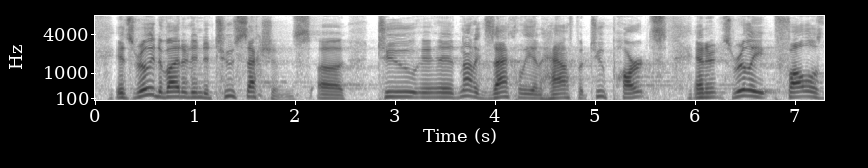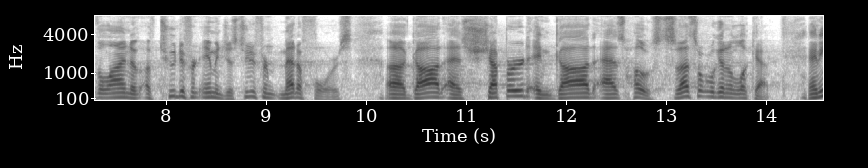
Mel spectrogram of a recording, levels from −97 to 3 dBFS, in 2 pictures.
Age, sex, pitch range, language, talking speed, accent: 40-59, male, 135-165 Hz, English, 195 wpm, American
